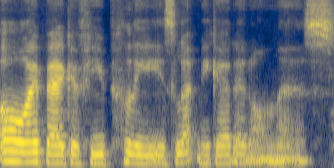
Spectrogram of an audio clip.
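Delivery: low, hushed half-whisper. Acting out a scene, the speaker speaks privately to Ben: half-whispering. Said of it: "and I whisper to him and I go".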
